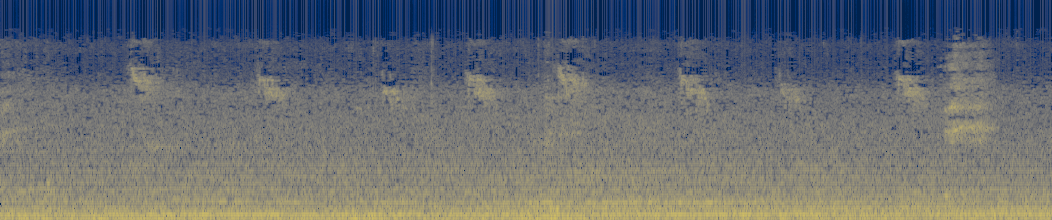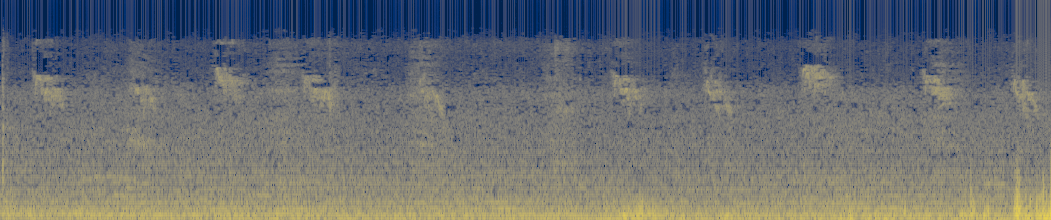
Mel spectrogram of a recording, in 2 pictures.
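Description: A bird chirping over and over, short falling chirps at about two a second, over a steady low rumble of outdoor background noise. Right at the end a loud gust of wind hits the microphone.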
